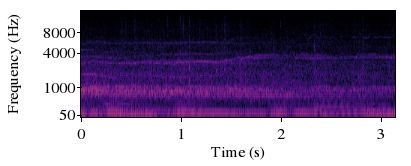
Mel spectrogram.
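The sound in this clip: Applause and cheering from an audience welcoming a trumpet player on stage at a live show with a horn section, a continuous, loud wash of clapping over steady sustained tones.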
